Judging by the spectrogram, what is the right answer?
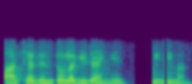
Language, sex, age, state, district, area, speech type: Hindi, female, 30-45, Rajasthan, Jaipur, urban, conversation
